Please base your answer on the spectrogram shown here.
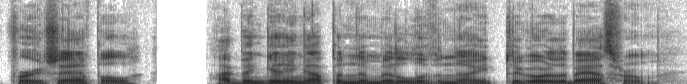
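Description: Older American male essayist, low voice, humorous scripted read, dry close sound. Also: very animated, very fast, mellow, no echo. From United States. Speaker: author reading own humorous essay. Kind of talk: scripted humorous first-person narration.

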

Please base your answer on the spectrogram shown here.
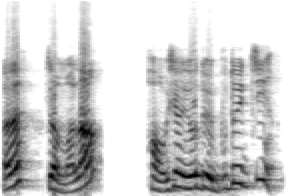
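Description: A patient wolf big brother from a storybook, talking in a calm, reasoning and gently firm way, as a woman storyteller does him. The voice is clear and strong, slightly husky, with a lively lilt. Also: on the high side, moderate pace, pitched above the performer's own voice, heavily acted. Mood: cheerful. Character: kind older wolf friend, patient and wise. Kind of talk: children's audio story.

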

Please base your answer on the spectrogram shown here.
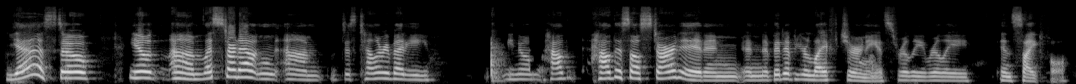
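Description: A woman's voice: on the high side, normal speed, a bit bright. A woman hosting a health coaching podcast, reading a scripted intro and then chatting with a guest in an upbeat manner.

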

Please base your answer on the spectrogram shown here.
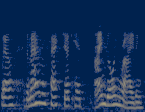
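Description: Excitable lovestruck teenage boy, tinny old radio. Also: high voice, brisk. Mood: exasperated. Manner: gushing, stammering, exaggerated exclamations. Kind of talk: 1940s radio comedy acting. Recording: tinny, noisy 1940s radio broadcast.

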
